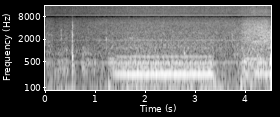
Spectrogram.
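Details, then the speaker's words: 1995 Mercedes-Benz W202 C280, ignition on: climate-control vacuum pump hums about two seconds between switch clicks, cycling when OFF or RECIRC is pressed, from a leaking fresh-air/recirculation flap vacuum element, later replaced. "And in this position, it probably has a leak, and that's why my pump is cycling."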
